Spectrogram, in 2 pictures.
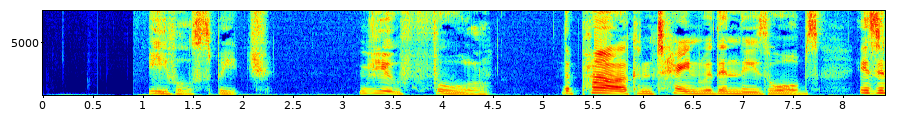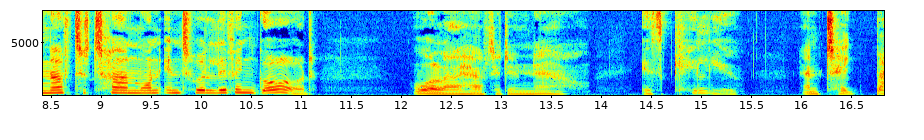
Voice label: Evil Speech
